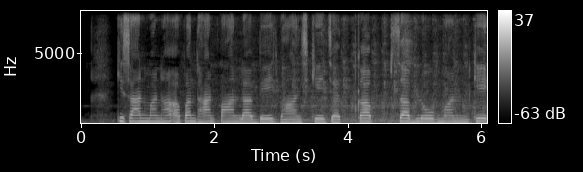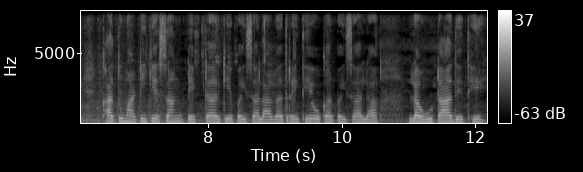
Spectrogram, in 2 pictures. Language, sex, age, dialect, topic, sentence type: Chhattisgarhi, female, 18-24, Central, banking, statement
